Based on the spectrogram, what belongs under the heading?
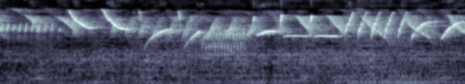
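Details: Green canary, growing more mature, singing sharp looping whistles and quick V-shaped slurs in a fast varied run, with a faint low hum in the background.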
